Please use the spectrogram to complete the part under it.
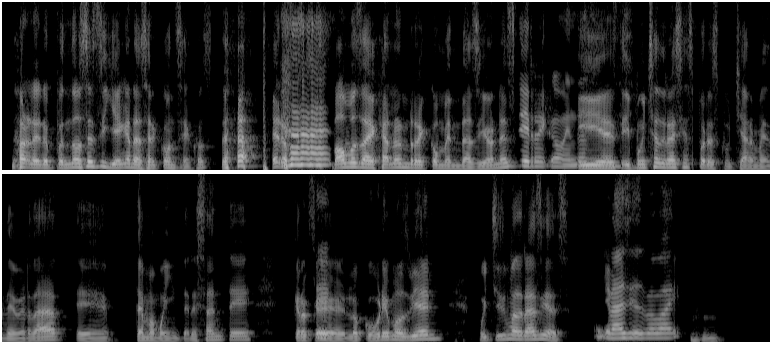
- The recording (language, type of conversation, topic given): Spanish, podcast, ¿Por qué crees que la visibilidad es importante?
- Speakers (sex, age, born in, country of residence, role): female, 30-34, Mexico, Mexico, host; male, 40-44, Mexico, Mexico, guest
- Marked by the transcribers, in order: laugh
